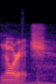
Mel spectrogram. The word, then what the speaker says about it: Norwich: Silent W, like Norwich, is pronounced Norwich.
